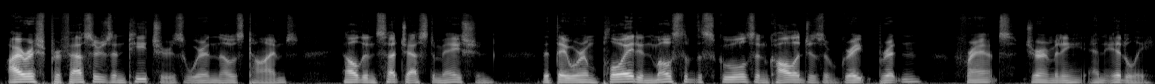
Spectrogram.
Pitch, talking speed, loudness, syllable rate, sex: 100 Hz, 155 wpm, -24 LUFS, 5.0 syllables/s, male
